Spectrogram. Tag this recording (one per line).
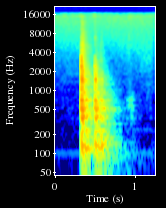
close
closing
door
doors
open
opening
